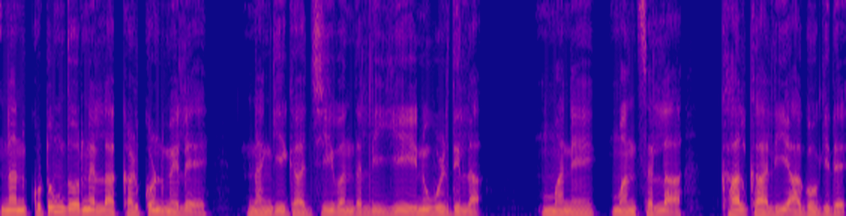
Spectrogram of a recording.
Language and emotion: Kannada, sad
